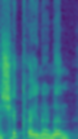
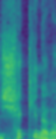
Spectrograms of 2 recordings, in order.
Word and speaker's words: 쉐키나: 그러니까 쉐카이나는 영어식 발음인 거예요. 히브리어의 발음은 쉐키나가 맞습니다.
